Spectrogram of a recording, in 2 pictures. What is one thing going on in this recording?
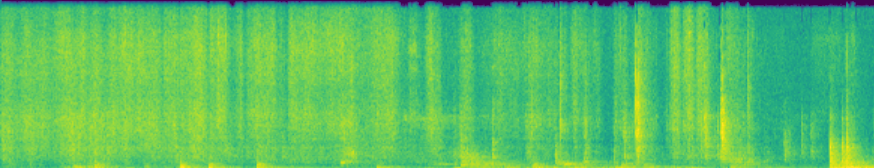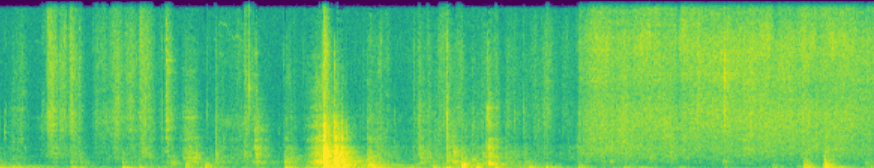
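A hand rubs across a drumhead with a soft swishing.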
